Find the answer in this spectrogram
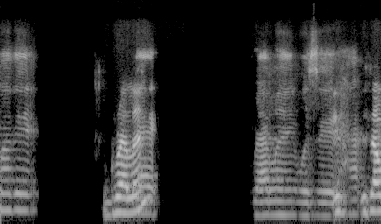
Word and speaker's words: ghrelin: I thought you said Relin or Raylene or something like No, that. it starts with a G.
